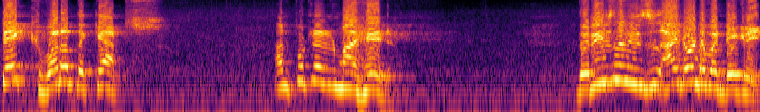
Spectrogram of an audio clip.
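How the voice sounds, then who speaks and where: Over noticeable background noise and audible room echo, a man with an extremely high pitch speaks in a raised, projected voice at a fairly slow pace, with ordinary pitch variation, very even loudness and long, frequent pauses. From India. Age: 80s+. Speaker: architect. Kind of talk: speech.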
